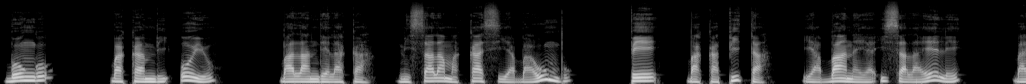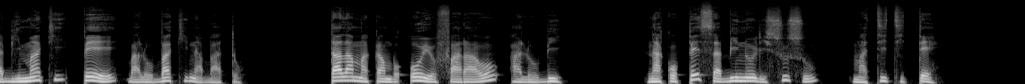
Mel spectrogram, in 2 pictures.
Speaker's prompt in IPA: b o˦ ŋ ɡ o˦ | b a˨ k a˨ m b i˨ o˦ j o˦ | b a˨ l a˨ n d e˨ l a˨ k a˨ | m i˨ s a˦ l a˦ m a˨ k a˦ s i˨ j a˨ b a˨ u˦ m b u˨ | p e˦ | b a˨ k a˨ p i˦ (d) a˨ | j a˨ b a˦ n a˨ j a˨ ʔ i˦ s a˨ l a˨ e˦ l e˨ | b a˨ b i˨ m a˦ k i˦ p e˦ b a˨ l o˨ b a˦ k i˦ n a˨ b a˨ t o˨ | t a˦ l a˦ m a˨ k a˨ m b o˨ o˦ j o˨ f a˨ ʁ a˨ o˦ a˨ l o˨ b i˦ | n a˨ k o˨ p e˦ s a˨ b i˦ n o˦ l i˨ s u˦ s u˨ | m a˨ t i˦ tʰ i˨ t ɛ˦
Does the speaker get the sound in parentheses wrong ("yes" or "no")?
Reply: yes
